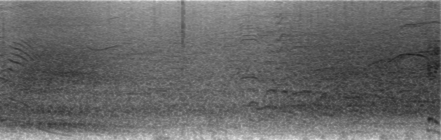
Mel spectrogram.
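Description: A crowd cheers and roars loudly, swelling toward the end.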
